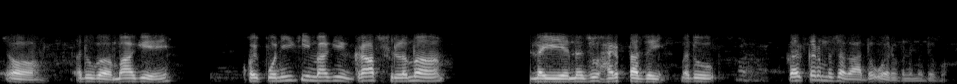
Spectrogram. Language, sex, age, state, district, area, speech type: Manipuri, male, 60+, Manipur, Imphal East, rural, conversation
